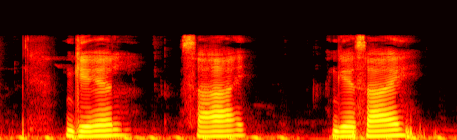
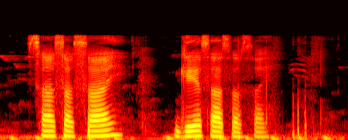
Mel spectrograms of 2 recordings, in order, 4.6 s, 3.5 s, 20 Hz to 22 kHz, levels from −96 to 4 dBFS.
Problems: constant background noise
